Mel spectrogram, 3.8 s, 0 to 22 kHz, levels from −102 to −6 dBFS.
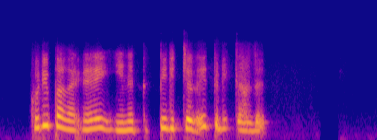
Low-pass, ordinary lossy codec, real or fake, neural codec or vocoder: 7.2 kHz; Opus, 16 kbps; fake; codec, 16 kHz, 0.5 kbps, FunCodec, trained on Chinese and English, 25 frames a second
